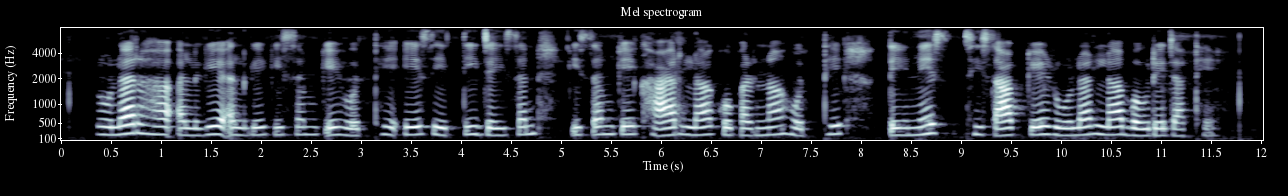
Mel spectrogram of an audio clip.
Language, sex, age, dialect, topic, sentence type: Chhattisgarhi, female, 25-30, Central, agriculture, statement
